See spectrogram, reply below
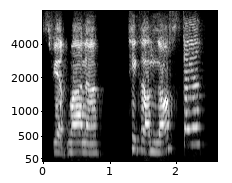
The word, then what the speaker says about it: Svetlana Tikhanovskaya: Basically, Lukashenko jails one political opponent only to have him replaced by the opponent's wife, Svetlana Tikhanovskaya. Did I get that pronunciation correct? – Absolutely.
